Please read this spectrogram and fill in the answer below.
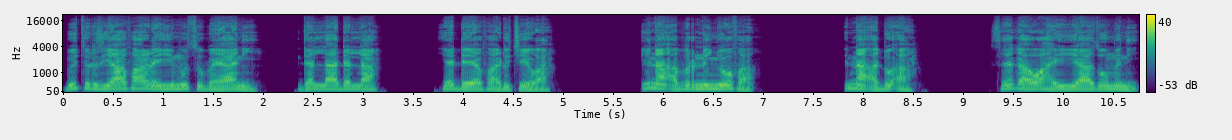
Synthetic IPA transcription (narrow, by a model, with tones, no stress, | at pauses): bɪ˦tʊ˨ɾɪ˨s̬jaː˦ɸaː˦ɽa˨ji˦mʊ˦su˨bɐ˨jaː˦niː˨ | dɐ˦lːaː˦dɐ˦lːaː˦ | jɐ˦dːa˨ja˦ɸaː˨ɽu˦t͡ʃeː˦˨waː˨ | ʔɪ˦naː˨ʔa˨bɪ˦rnɪ˦ɲjoː˦ɸaː˨ | ʔɪ˦naː˨ʔa˨dʊ˦ʔaː˨ | sa˦jɡaː˨wɐ˦ɦa˨jiː˦jaː˦zoː˦mɪ˦niː˨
